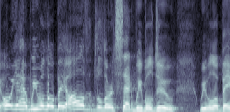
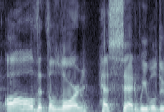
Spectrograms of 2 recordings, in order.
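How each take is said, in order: First: High-pitched eager pledge, easing down; mock the people's too-ready promise; glib eager agreement. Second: Said in the usual way. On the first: The people answering God with easy promises, glibly eager. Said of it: "Remember the people respond that way?". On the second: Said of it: "it said".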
